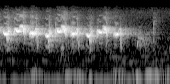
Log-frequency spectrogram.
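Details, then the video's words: Bulbul chirping: a quick run of about ten bright, twittering notes, steady and evenly spaced, that fade out after about a second and a half. "Bulbul Sounds | Sound of Happiness and Peace | Bird chirping"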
